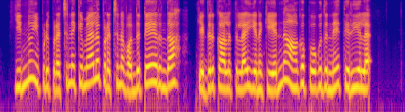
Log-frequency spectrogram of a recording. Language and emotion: Tamil, fearful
